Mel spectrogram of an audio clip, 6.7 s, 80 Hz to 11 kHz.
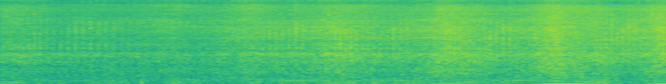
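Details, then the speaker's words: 2018 Hyundai petrol engine. An internal rattle rises and falls with blipped throttle and causes misfire on cylinders 2, 3 and 4. Under acceleration the ECU pulls timing because of the rattle. Diagnosed as engine failure. "under acceleration it starts pulling back timing because of that rattle that you can hear"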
